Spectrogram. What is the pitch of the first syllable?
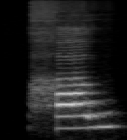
rising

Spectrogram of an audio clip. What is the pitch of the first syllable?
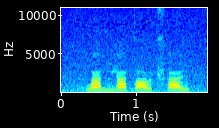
falling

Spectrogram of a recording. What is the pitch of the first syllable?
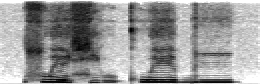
falling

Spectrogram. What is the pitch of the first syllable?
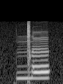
high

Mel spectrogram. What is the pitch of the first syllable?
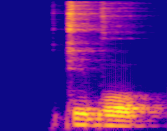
low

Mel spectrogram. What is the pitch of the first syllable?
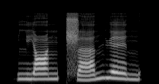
high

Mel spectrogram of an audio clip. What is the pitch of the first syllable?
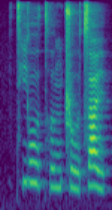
falling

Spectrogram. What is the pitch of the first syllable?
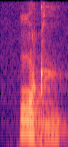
falling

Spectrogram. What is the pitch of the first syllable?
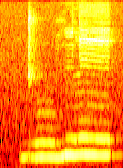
low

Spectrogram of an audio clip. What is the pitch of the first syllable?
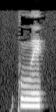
high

